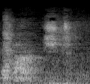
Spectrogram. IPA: tʌʧt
